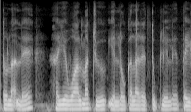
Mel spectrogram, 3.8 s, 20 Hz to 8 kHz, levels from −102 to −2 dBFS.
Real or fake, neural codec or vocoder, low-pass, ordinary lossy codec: real; none; none; none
